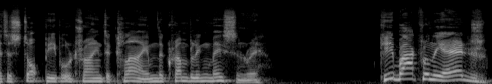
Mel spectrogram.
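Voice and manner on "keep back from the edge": ordered. A narrator's reading. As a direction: bark a warning to the class. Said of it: "ordered Mister Candy".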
